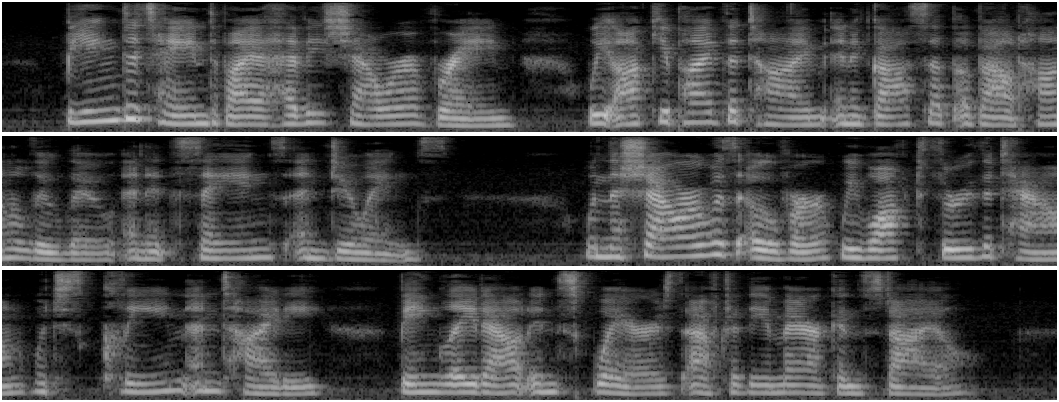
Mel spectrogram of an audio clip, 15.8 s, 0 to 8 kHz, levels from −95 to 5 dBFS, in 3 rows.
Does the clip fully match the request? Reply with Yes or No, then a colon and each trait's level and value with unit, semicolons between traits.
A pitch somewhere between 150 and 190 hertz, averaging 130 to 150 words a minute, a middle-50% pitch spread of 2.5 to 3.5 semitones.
No: medium, 185 Hz; average, 175 wpm; average, 3.0 semitones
